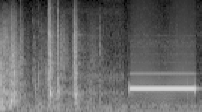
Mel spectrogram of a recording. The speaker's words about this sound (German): ich sehe gerade, dass das Lämpchen vom Anrufbeantworter leuchtet. Fahr doch mal ab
